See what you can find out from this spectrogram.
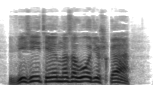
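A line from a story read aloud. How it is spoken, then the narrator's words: Shouted. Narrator (Russian): Демидов закричал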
